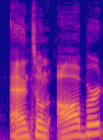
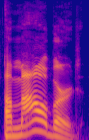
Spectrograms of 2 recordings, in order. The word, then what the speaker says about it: Amalbert: Anton Albert. Is it? I always say his last name wrong. Amalbert. Anton Amalbert, who also mixed the entire album and mastered the entire album, did everything.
